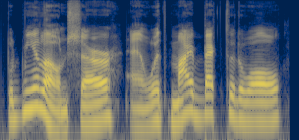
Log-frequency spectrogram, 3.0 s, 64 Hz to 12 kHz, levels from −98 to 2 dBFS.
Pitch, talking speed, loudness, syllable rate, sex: 140 Hz, 220 wpm, -17 LUFS, 4.9 syllables/s, male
